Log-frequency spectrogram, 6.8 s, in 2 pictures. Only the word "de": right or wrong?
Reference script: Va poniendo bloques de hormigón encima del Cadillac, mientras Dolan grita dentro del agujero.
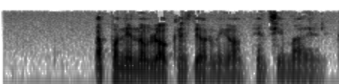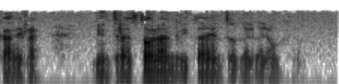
right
